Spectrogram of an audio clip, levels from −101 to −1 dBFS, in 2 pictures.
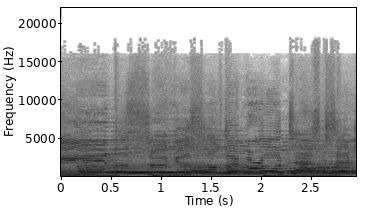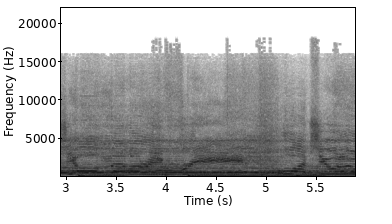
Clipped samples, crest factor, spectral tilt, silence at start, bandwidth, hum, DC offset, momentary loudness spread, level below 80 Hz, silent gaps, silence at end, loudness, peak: under 0.1%; 12 dB; -4.5 dB/octave; 0 s; 17.5 kHz; none; under 0.1%; 2 LU; -28 dBFS; none; 0 s; -14 LUFS; -2 dBFS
